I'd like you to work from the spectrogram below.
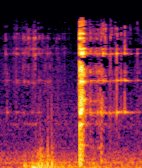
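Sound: glasses clinking together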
